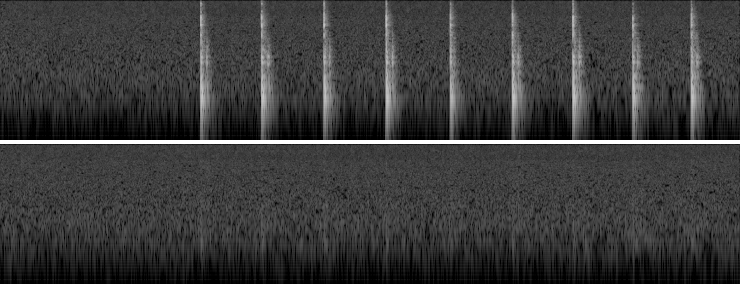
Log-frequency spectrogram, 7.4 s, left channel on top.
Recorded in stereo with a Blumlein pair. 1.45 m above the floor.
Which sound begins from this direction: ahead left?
Hammering, at 2.0 s.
